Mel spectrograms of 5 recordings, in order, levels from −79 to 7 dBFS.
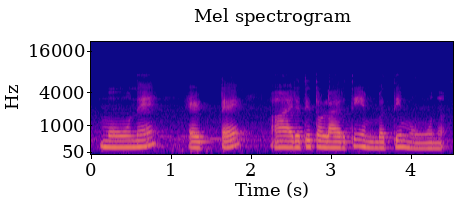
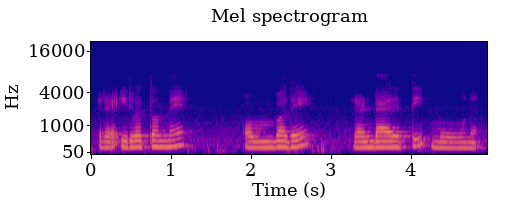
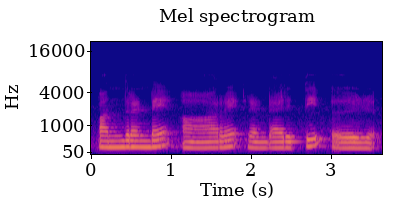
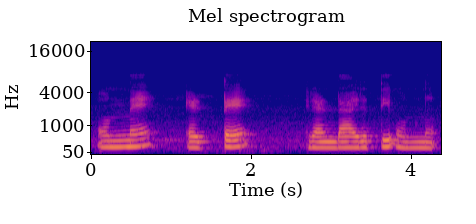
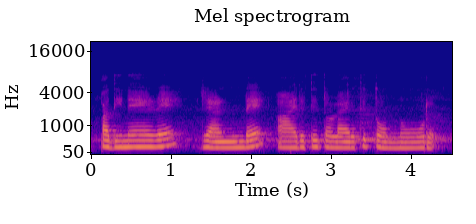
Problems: none marked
